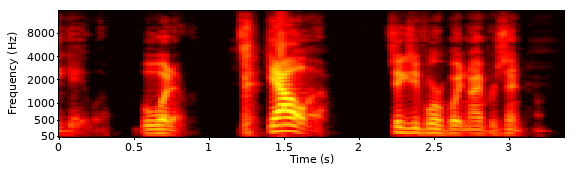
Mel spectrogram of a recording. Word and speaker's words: Gala: Gala. I like to say Gala, but whatever. Gala, 64.9%. British people pronounce it Gala. Americans pronounce it Gala.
